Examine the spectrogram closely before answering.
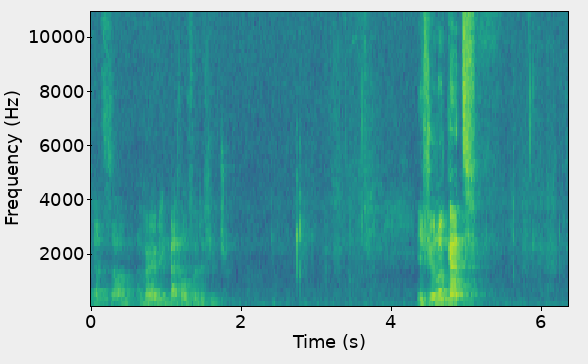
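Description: An older man lectures calmly through a microphone.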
